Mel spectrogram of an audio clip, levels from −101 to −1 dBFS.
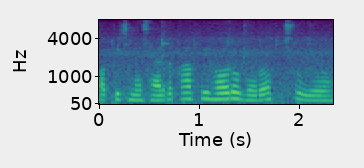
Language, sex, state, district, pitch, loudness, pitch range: Garhwali, female, Uttarakhand, Tehri Garhwal, 195 Hz, -30 LUFS, 175-215 Hz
